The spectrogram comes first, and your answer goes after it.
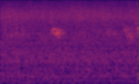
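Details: Honey bees of a hive colony that produced royal jelly and raised queen cells, being reorganised by a beekeeper after a sharp drop in temperature; a dense, steady buzzing hum fills the brief stretch without pause.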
